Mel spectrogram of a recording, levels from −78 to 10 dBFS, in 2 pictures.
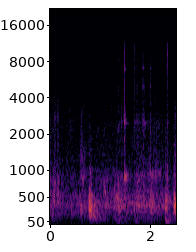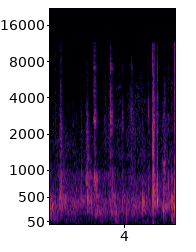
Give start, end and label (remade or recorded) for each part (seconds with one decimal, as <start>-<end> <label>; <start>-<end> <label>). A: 0.0-5.0 recorded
